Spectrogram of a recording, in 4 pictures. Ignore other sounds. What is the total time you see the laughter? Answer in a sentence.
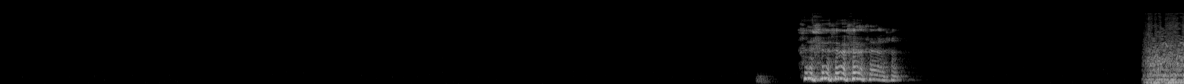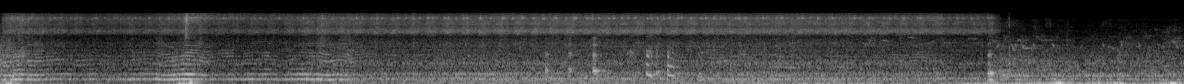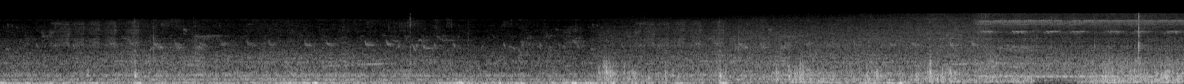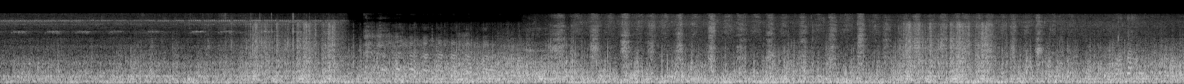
You can hear the laughter for 4 seconds altogether.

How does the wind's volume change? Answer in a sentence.
The loudness of the wind goes up.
